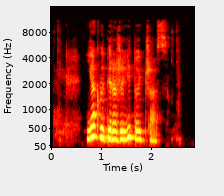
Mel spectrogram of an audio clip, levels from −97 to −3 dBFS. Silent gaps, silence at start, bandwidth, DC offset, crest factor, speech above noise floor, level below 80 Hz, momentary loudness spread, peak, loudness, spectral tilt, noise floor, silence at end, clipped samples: none; 0.7 s; 11 kHz; under 0.1%; 18 dB; 31 dB; -66 dBFS; 18 LU; -4 dBFS; -19 LUFS; -6 dB/octave; -49 dBFS; 0.6 s; under 0.1%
